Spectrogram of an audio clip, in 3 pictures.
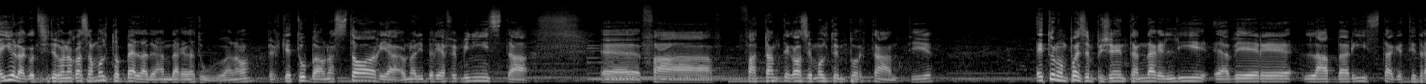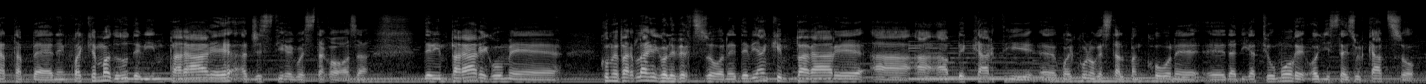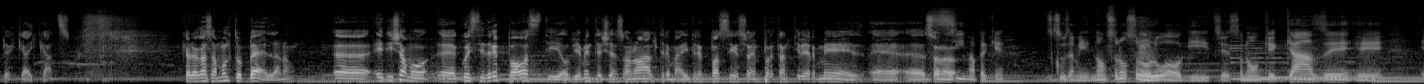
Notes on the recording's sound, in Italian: Una puntata registrata dal vivo a una serata a tema Pigneto (il quartiere di Roma) tenuta però assurdamente ai Parioli, organizzata da Zero, la rivista che ormai da sempre racconta la vita notturna delle città italiane.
